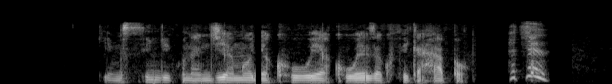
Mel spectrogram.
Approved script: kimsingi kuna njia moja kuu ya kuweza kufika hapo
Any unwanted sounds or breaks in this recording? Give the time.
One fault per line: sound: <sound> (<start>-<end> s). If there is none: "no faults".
sound: dropout (2.6-2.6 s)
sound: sneeze (5.1-5.5 s)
